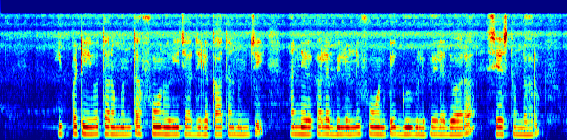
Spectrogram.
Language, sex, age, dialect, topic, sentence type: Telugu, male, 41-45, Southern, banking, statement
